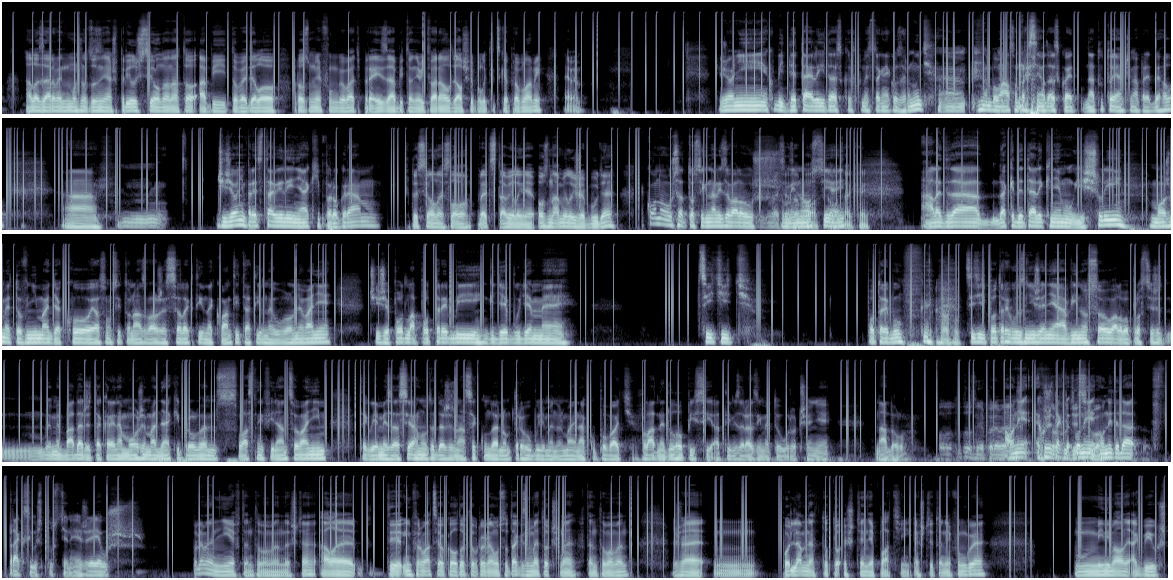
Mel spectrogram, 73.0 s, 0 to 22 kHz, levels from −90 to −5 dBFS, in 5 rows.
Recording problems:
crackle, like an old record; loud; 9 dB below the speech

